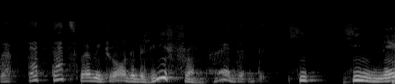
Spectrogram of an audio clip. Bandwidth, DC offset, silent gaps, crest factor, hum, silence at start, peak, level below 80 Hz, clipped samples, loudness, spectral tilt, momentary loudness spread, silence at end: 8 kHz; under 0.1%; none; 16 dB; none; 0 s; -18 dBFS; -74 dBFS; under 0.1%; -35 LUFS; -8.5 dB/octave; 14 LU; 0 s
